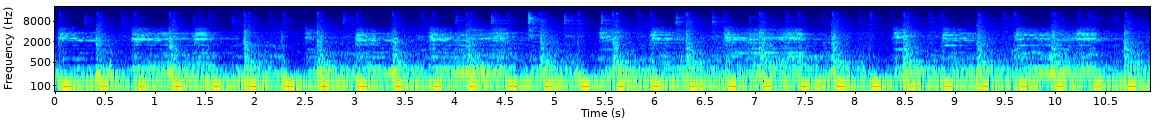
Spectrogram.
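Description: Live rock and roll band kicking in together: electric guitars, bass and drum kit playing a steady, driving beat.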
